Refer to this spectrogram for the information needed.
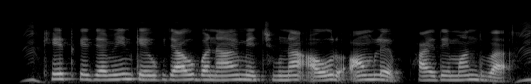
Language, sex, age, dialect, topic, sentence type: Bhojpuri, female, 18-24, Southern / Standard, agriculture, statement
